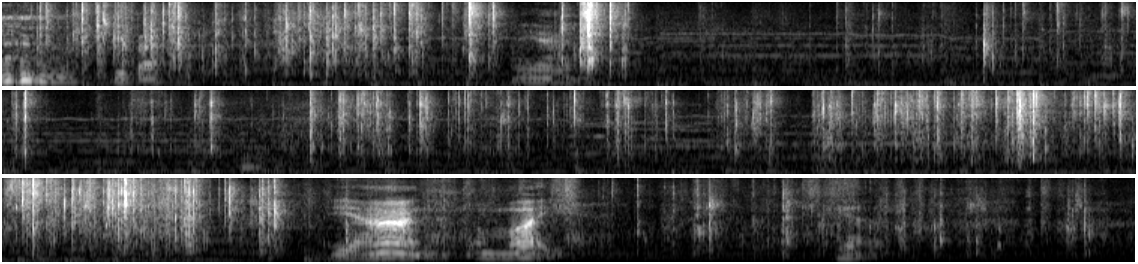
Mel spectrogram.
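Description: Plastic wrapping on a new perfume box crinkling as it is torn open and handled, in bursts over the first few seconds and again around the middle, over soft background music.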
